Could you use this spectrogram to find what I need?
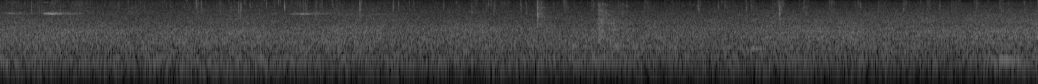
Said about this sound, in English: There sound to be buses moving in some directions. But the road definitely sounded blocked going in the southbound direction, which is the direction that I need to go in.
